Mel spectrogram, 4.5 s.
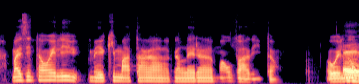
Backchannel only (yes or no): no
